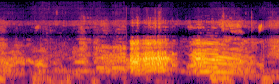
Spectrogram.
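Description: A rooster crows loudly twice close by at a poultry market, its calls rising over a steady murmur of people talking and clucking hens.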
